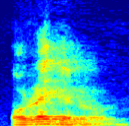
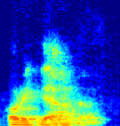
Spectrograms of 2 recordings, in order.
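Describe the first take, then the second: First: It is said in an American accent. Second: It is said in a British accent. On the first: "American English" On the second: "And the British"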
